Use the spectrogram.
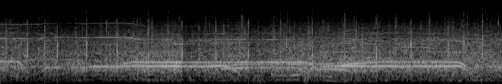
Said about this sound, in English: The tennis crowd going wild there in the final very un-Wimbledon moments of the Rafael Nadal-Novak Djokovic U.S. Open final in 2013. The U.S. Open is known for its noisier crowds of celebrities and Ferrari drivers from the Hamptons.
